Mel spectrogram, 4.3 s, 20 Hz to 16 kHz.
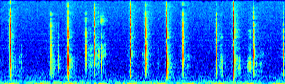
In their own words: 0:30 Paper box tapping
